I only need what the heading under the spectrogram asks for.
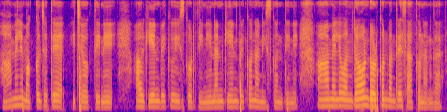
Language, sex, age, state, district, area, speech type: Kannada, female, 45-60, Karnataka, Bangalore Rural, rural, spontaneous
